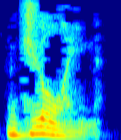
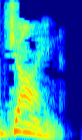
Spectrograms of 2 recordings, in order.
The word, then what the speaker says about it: join: Pope can rhyme words like L-I-N-E, line, and J-O-I-N, which we would say join. And the reason he can do it is because line, from Middle English, lean, would have probably been pronounced more like line. And join, an old French word that enters English, is probably pronounced join. Line and join. I've been told that there are people in Kentucky who still talk like that, who'll say jine for join.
